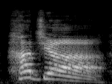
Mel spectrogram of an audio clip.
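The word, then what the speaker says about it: Hadjar: That's right, I'm able to say it correctly because we had no fucking David Croft this weekend. We had Harry Benjamin once again doing a sterling job, able to pronounce the names of the drivers correctly.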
